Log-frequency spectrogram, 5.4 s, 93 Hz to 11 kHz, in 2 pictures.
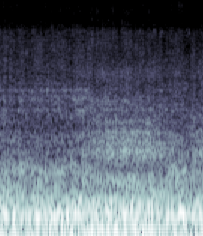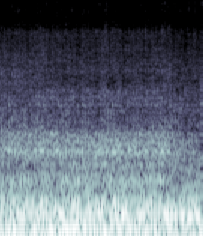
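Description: Plymouth Satellite's big-block V8 running at a steady low speed: a loud, even, low rumble with no revving.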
